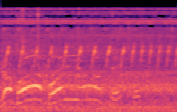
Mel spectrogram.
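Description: A dog whining: several short high cries, each rising and falling in pitch, in quick succession over the first second and a half.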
